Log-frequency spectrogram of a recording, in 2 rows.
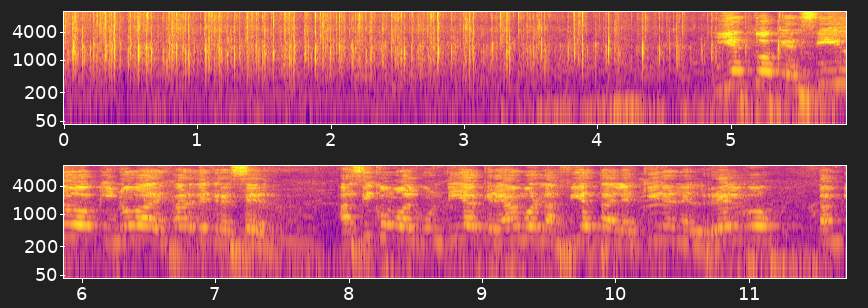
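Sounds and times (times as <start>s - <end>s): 
crowd clapping at an international folk poets' gathering in a mountain town in Chile: 0.0s - 5.7s
speech: 5.0s - 11.7s.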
